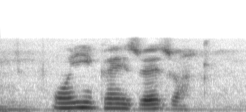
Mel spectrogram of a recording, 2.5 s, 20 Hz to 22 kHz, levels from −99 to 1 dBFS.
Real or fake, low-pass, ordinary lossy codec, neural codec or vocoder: fake; 5.4 kHz; AAC, 48 kbps; codec, 16 kHz in and 24 kHz out, 1 kbps, XY-Tokenizer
